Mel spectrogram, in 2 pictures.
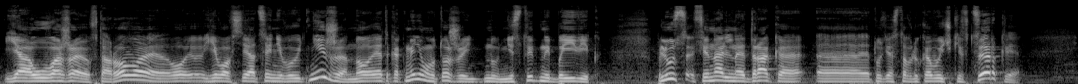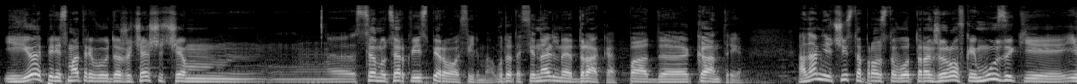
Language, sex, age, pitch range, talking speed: Russian, male, 30-49, 130-170 Hz, 145 wpm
